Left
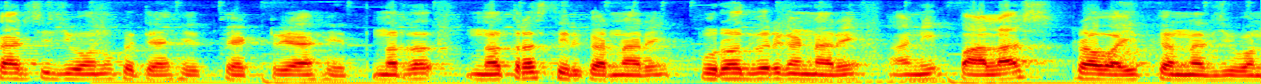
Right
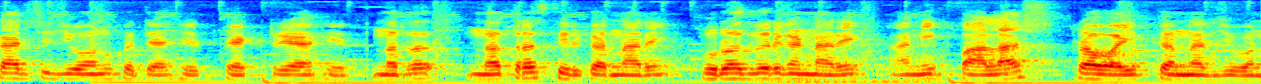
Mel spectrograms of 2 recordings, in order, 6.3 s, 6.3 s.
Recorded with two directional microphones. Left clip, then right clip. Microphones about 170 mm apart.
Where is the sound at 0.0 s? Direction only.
40° left (ahead or behind).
